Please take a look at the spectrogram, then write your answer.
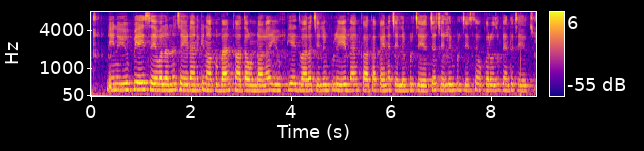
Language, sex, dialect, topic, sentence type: Telugu, male, Telangana, banking, question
